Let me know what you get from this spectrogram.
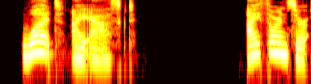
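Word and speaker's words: Hoythorne: My name's Eythorn. What? I asked. Ithorn, sir. Eythorn. Spell it.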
